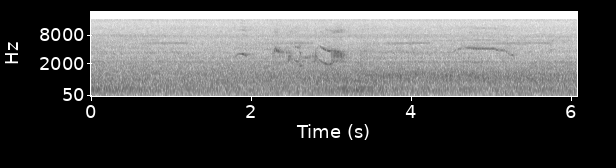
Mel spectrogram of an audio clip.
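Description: A few short bird calls: a cluster of quick curving whistled notes about two seconds in, and one arched whistle near five seconds in, over a steady outdoor background hiss.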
